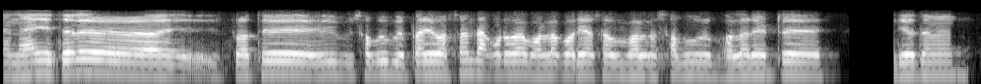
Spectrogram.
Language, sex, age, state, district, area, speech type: Odia, male, 18-30, Odisha, Kendujhar, urban, conversation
